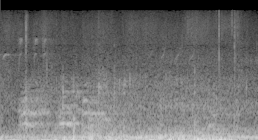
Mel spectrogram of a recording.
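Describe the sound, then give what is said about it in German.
A dog barks, the dog of a local electronics shop, giving a few short barks and yips over a steady low rumble. “Das ist der Hund vom hiesigen Elektrohandel.”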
